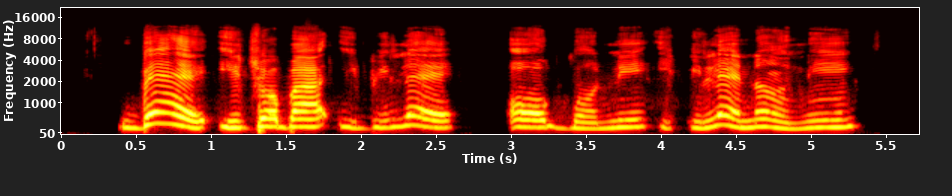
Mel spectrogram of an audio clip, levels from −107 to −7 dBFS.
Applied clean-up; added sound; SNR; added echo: neural mask model Resemble Enhance denoiser.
